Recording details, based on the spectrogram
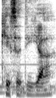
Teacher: the double L sound should be pronounced like a Y, like quesadilla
